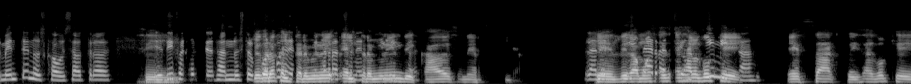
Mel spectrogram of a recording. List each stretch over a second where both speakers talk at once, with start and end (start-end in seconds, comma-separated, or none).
2.5-4.2, 5.9-7.5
